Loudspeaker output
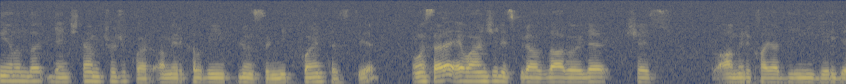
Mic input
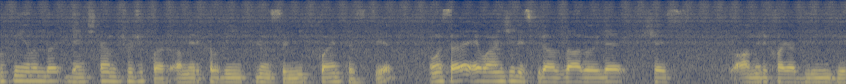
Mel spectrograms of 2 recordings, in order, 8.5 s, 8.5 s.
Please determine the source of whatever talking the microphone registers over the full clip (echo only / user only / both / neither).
echo only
